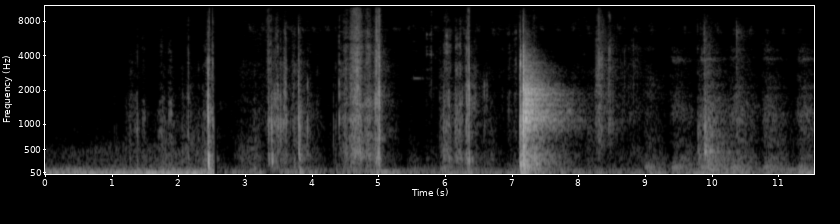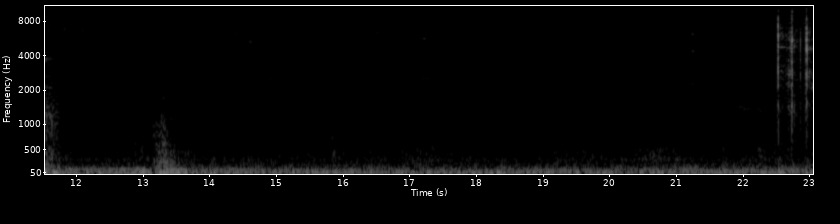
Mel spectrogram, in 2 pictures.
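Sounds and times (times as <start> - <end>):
tools scraping: 3.3 - 7.2.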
